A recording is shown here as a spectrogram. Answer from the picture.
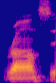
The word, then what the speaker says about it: Reims: You'll go straight to the main city is called Reims, and the locals say it in a tricky French way, but Reims is as close as we can get in terms of English pronunciation.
